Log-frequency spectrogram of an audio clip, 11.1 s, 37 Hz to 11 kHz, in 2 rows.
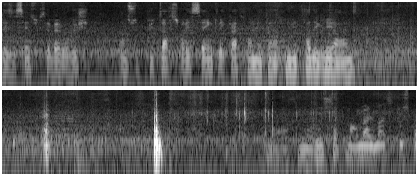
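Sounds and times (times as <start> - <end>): bees humming: 0.0 - 11.0
wooden cover knocking: 7.5 - 7.8.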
